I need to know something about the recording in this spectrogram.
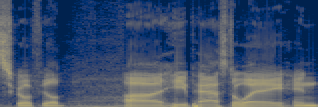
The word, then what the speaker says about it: Scofield: feel really bad but it's either scofield um or scott field i think it's scofield uh he passed away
